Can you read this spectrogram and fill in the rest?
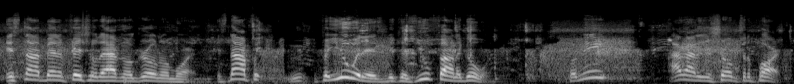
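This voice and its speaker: A man in his thirties hosting a casual livestream chat, animated and talking over his guest, often repeating himself. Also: high voice, a little fast, background noise. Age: 30s. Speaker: streamer host.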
